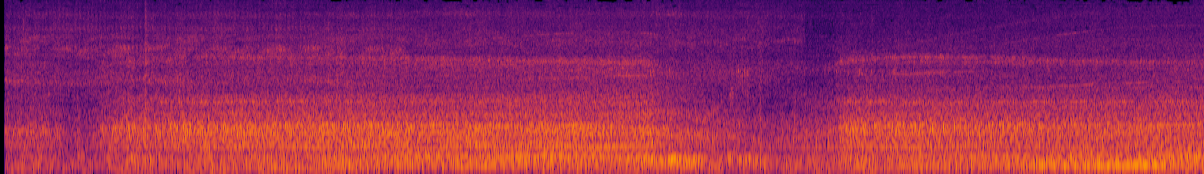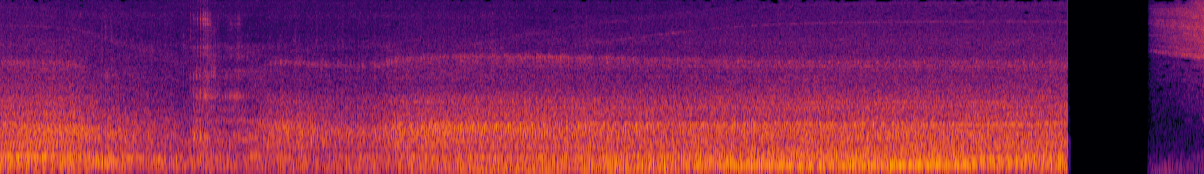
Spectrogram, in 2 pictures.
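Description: Heavy diesel truck engine running, the sound of a concrete mixer truck, with slow rises and falls in pitch and two brief dips in level; it cuts off abruptly about a second before the end.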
